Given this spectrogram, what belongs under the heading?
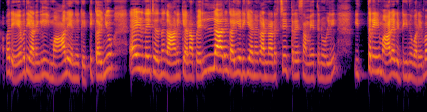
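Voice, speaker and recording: A woman with a somewhat high-pitched voice is casually recapping a TV drama for her audience. She talks in a chatty way and keeps turning to speak directly to the listener. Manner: chatty, retells scenes and often adds a friendly tag addressed to the listener. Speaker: serial review host. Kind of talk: casual storytelling recap of a TV serial.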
